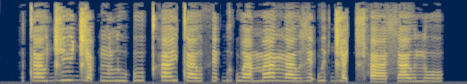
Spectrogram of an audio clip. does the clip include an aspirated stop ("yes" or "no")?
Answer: yes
